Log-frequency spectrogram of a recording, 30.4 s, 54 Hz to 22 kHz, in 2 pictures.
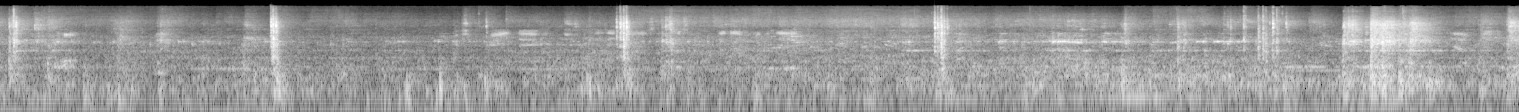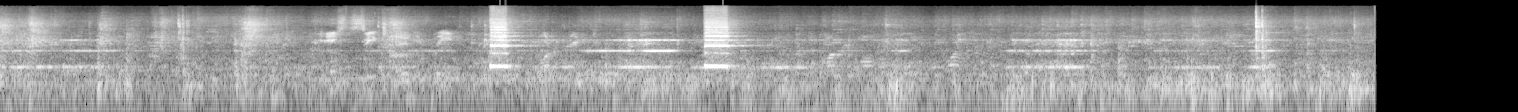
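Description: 1934 English Electric Blackpool open-air tram running along the track: a steady rumble with frequent sharp clicks from the wheels. A faint whining tone comes and goes as it runs, and two short, loud pitched blasts sound about two seconds apart, some twenty seconds in.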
